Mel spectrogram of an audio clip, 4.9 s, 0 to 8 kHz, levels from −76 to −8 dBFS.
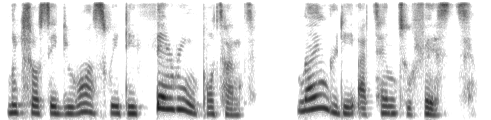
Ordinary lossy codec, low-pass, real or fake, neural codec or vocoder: none; 7.2 kHz; fake; codec, 16 kHz, 2 kbps, X-Codec, HuBERT features, trained on general audio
